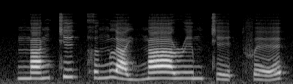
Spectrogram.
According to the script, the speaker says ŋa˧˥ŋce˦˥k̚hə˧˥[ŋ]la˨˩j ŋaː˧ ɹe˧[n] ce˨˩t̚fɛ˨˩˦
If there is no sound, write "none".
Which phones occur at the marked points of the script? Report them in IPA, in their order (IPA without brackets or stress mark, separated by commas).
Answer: ŋ, m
